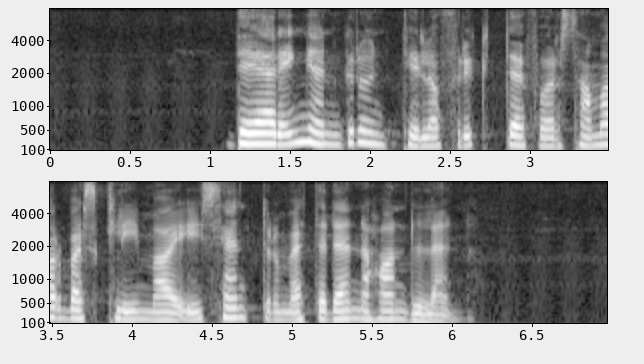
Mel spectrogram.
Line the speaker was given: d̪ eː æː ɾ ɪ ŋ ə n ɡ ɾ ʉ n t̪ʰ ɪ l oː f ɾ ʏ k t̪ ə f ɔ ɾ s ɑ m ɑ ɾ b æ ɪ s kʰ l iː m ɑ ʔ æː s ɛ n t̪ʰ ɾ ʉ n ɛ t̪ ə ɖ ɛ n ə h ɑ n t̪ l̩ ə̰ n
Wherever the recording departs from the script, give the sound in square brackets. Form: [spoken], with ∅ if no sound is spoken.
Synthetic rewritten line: d̪ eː æː ɾ ɪ ŋ ə n ɡ ɾ ʉ n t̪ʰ ɪ l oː f ɾ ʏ k t̪ ə f ɔ ɾ s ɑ m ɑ ɾ b æ ɪ s kʰ l iː m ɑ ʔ [iː] s ɛ n [t̪] ɾ ʉ [m] ɛ t̪ ə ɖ ɛ n ə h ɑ n [d̪] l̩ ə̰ n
